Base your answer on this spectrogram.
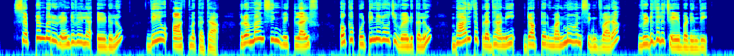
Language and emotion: Telugu, neutral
